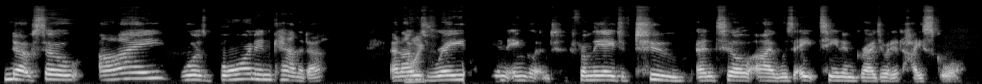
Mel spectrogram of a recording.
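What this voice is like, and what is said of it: Hybrid Canadian-British accent. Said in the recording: “I'm hearing more British ... when you say job ... my natural accent, as you can hear right now, is like, it's a bit of a hybrid”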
